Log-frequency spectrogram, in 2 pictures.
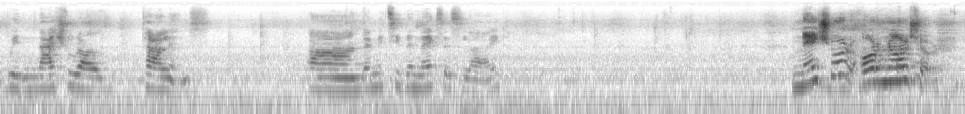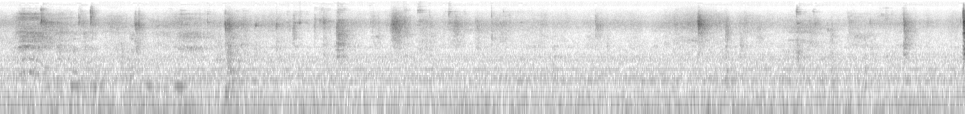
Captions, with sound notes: with natural talents. Let me see the next slide. Nature or nurture. (students chuckling)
